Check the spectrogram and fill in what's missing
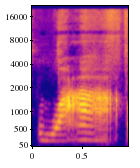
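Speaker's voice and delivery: ordinary talk, nothing marked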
